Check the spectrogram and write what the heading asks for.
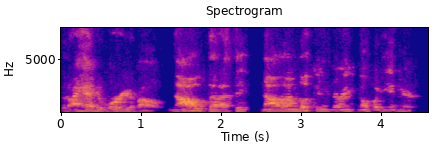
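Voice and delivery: loud, heated rant at trolls; angry rant. Real, not acted. Co-host rants at trolls in chat, loud and angry. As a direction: yell them out of the room.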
